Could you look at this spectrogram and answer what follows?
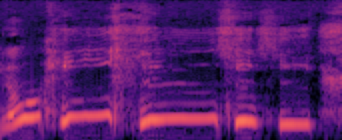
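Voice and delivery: high, slow sheepish tittering; mom's guilty giggle. Retold or imitated. Imitating her mom giggling after feeding the dog horseradish. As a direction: giggle like you got caught. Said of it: "You laughing".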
